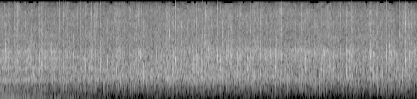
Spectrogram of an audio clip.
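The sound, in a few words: audience applause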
